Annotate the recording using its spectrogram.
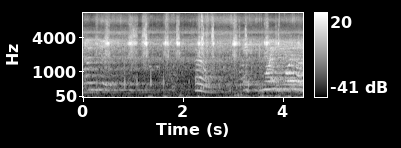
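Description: Footsteps of people walking through a tunnel: short scuffs and clicks about two to three a second, with brief, unclear voices now and then.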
